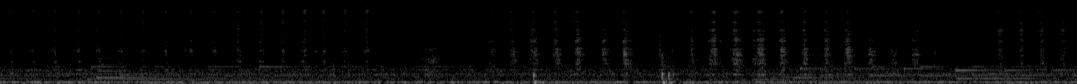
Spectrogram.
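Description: A stiff brush scratches rapidly back and forth against a hard surface.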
